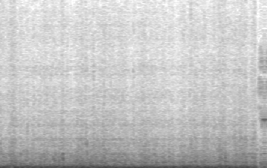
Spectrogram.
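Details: Loud low engine rumble with wind buffeting the microphone runs from start to end, and no animal sound is heard.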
